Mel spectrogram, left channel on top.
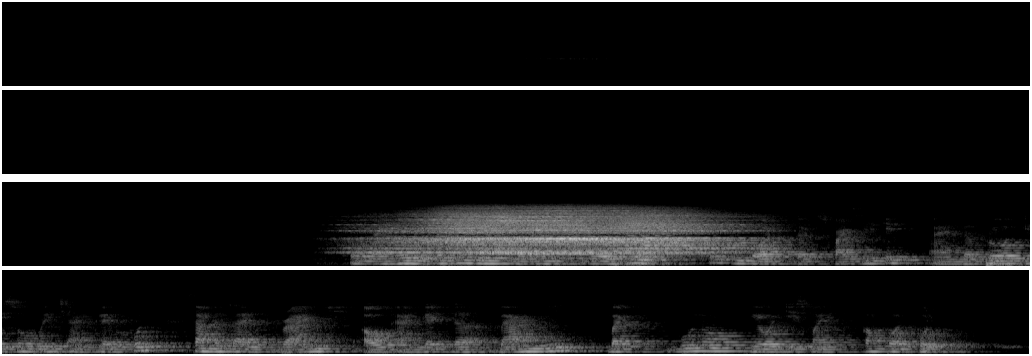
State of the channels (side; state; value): left; silent; 54 dB below the other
